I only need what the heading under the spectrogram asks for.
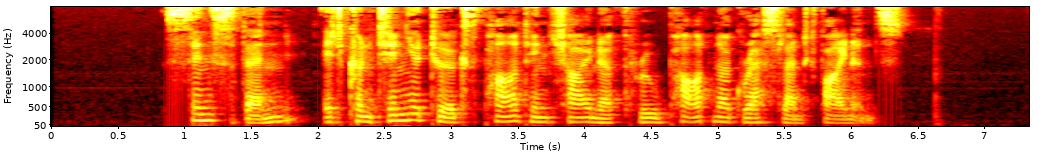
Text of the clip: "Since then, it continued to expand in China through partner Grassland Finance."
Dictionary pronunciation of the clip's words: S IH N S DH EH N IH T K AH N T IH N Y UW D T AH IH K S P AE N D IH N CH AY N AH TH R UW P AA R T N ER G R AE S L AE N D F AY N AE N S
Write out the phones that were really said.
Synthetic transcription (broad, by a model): S IH N S DH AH N IH T K AH N T IH N Y UW D T AH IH K S P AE N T IH N CH AY N AH TH R UW P AA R T N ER G R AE S L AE N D F AY N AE N S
